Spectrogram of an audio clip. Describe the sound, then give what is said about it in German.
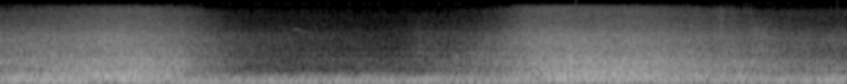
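Ocean waves wash onto a beach in two broad surges, rising and receding with a steady hiss of surf. Light wind rumble sits underneath, and no one speaks. “Genieß mit mir diese kleine Auszeit am Strand.”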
